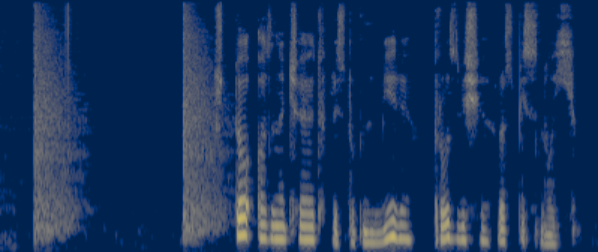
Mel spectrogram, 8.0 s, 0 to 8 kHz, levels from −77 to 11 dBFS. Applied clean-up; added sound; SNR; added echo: classical method Wiener filter.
